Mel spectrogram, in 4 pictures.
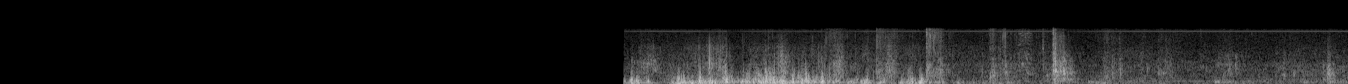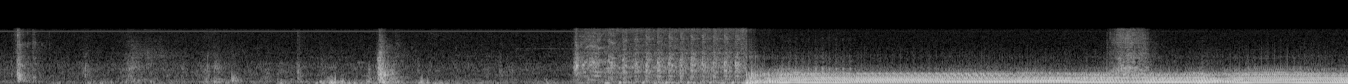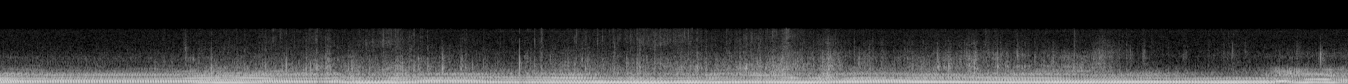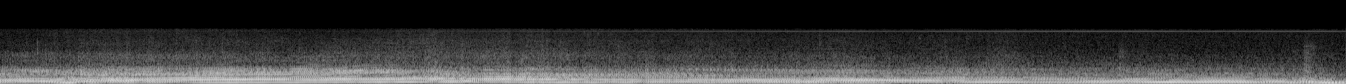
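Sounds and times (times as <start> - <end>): engine cranking on starter: 19.2 - 21.4
car engine revving: 19.2 - 53.9.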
